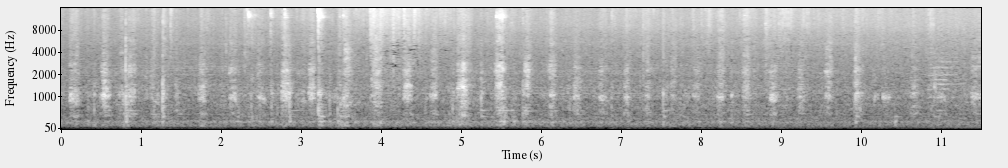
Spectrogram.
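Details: American Bulldog during a muscle-building workout, panting hard: quick breathy pulses roughly three times a second, steady and rhythmic, with faint scuffing between breaths.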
